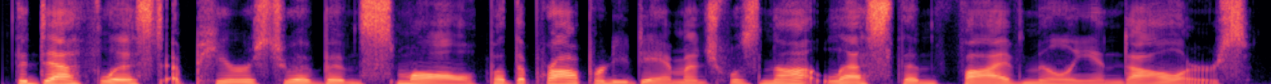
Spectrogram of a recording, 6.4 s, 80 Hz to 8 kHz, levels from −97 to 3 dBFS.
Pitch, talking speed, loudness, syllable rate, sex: 170 Hz, 180 wpm, -21 LUFS, 4.3 syllables/s, female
